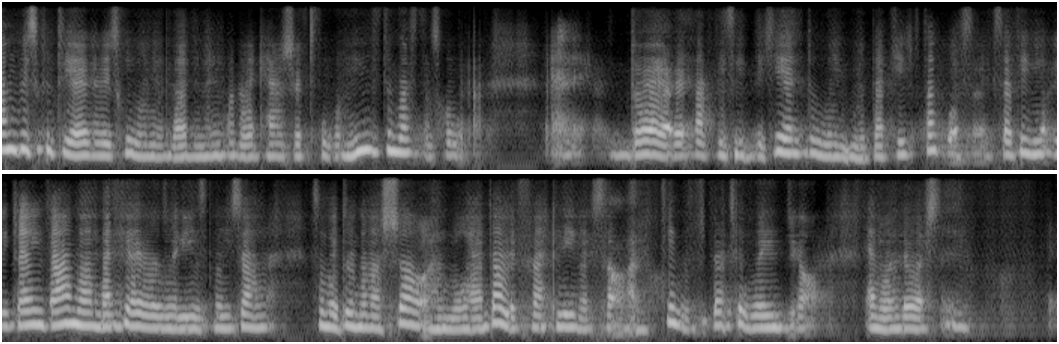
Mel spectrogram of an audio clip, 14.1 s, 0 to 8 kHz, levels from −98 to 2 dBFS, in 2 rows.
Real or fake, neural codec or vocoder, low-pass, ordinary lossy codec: fake; codec, 16 kHz, 0.5 kbps, FreqCodec, smaller model; 7.2 kHz; none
